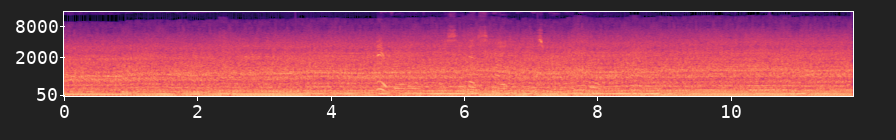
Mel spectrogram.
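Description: A car engine drones steadily on a road.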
